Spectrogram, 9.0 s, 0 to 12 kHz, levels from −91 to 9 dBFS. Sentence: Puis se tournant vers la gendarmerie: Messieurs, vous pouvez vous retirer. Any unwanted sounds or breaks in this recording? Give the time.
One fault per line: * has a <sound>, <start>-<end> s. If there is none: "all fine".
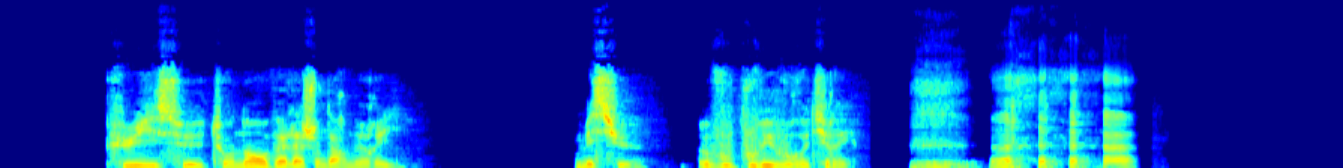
* has a laugh, 6.1-7.6 s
